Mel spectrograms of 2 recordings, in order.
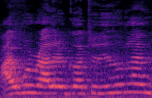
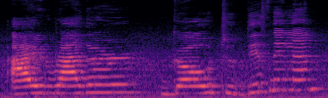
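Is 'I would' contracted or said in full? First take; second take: full; contracted. First: 'I would' is said as two full words. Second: 'I would' is shortened to one quick syllable.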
